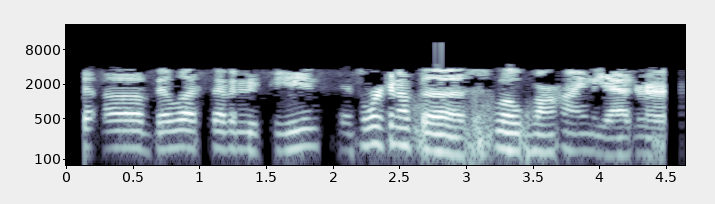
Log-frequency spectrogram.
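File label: Incident Tactical 1, Scanner audio recording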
